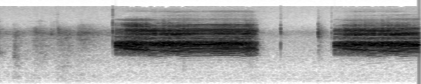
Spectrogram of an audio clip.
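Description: Electronic sound from a toy cow keychain, played twice, each lasting about a second and a half. It comes thin and high through the toy's tiny speaker.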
